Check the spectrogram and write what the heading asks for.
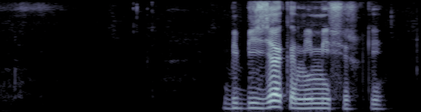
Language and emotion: Russian, neutral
